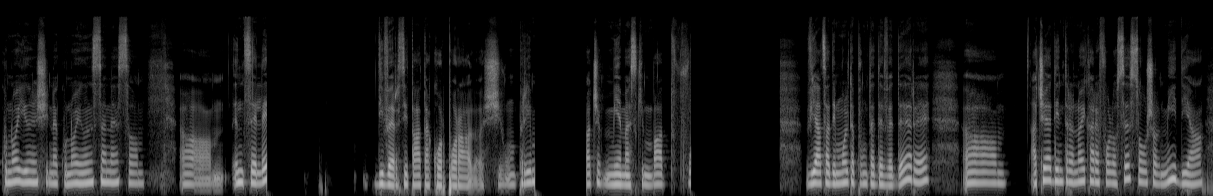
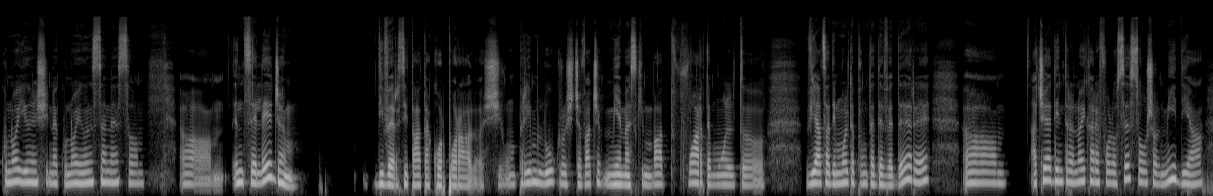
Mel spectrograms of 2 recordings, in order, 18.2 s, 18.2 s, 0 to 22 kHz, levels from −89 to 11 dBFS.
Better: second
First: audio cutting out; at 4 s for 0.5 s, at 8 s for 1 s and at 10 s for 1.5 s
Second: none

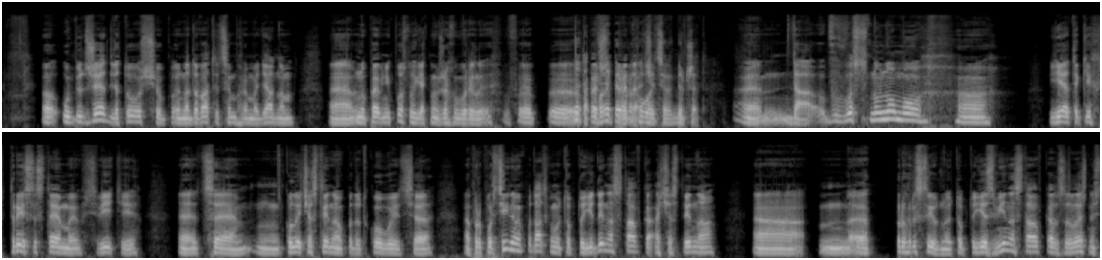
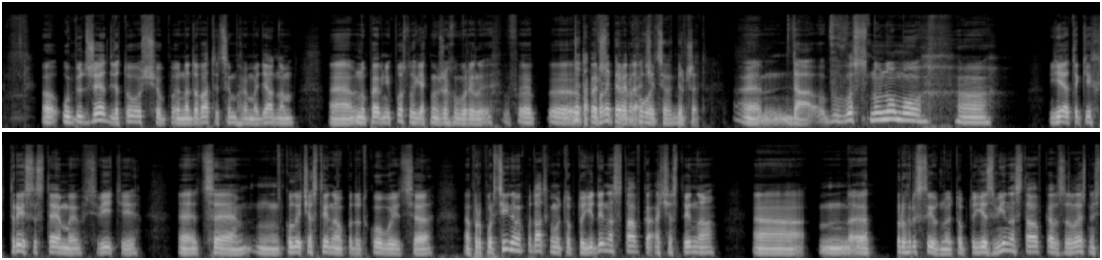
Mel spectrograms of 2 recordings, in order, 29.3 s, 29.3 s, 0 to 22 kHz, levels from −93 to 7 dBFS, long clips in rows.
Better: second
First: garbled, watery; slightly; nothing above 15 kHz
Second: none

